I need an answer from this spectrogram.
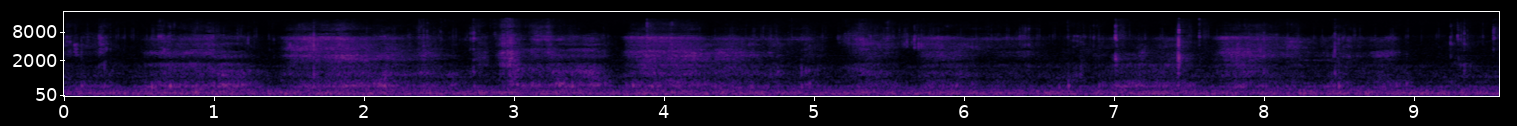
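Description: Faint chewing and biting on a sauced buffalo chicken wing, eaten off the bone by hand, in separate mouthfuls about a second apart with small sharp clicks between them.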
